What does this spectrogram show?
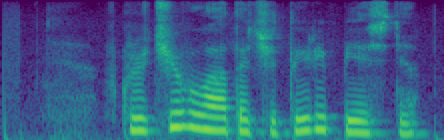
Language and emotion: Russian, neutral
